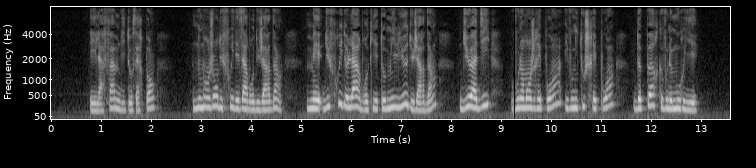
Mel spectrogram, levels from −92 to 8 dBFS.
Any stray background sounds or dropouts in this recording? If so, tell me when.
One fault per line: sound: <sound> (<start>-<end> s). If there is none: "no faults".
sound: dropout (9.2-9.3 s)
